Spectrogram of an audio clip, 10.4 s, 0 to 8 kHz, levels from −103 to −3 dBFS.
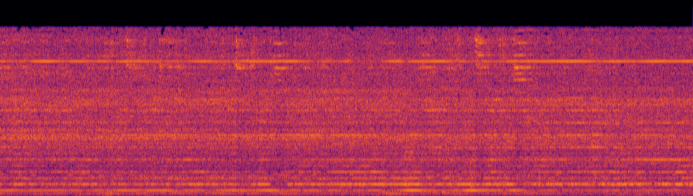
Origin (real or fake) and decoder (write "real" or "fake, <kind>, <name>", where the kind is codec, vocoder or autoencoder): real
